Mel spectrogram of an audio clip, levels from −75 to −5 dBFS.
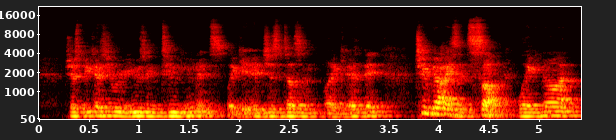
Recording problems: off-mic speech; far
room echo; slight; dies away in 0.5 s

